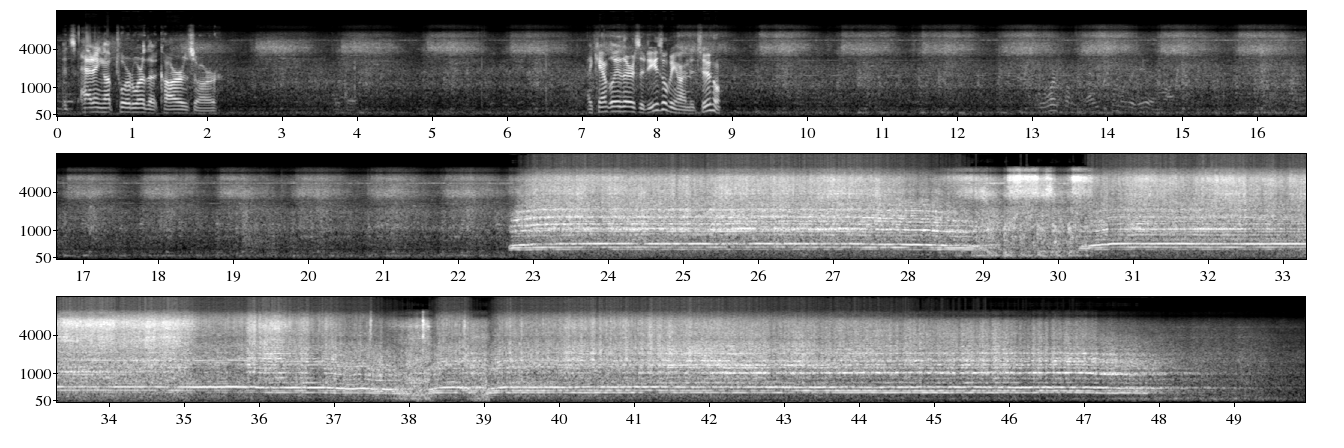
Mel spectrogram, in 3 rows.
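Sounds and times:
running train: 0.0s - 49.9s
steam hiss: 1.8s - 49.4s
steam locomotive chime whistle: 22.7s - 29.2s, 30.2s - 48.6s.

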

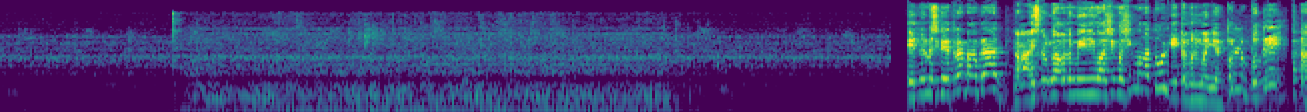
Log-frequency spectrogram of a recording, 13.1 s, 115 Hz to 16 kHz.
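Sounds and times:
washing machine motor humming: 0.1s - 8.9s.

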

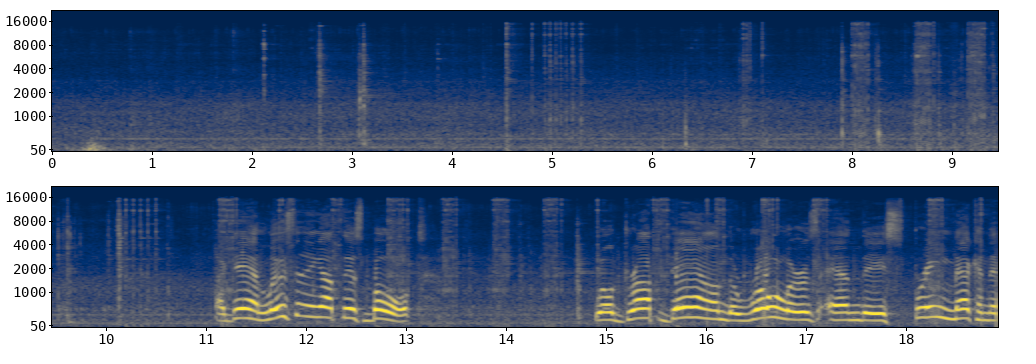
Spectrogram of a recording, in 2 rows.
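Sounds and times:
ratchet wrench clicking: 2.1s - 5.4s, 6.8s - 7.3s, 7.9s - 18.9s.

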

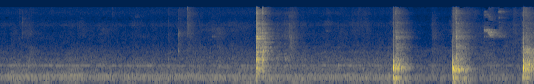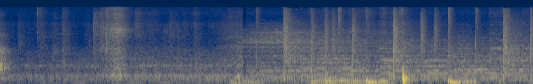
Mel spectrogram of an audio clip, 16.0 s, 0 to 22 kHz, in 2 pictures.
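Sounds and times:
steady low hum: 0.0s - 15.4s.

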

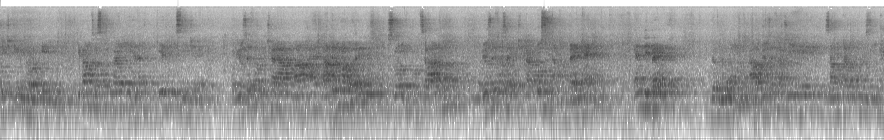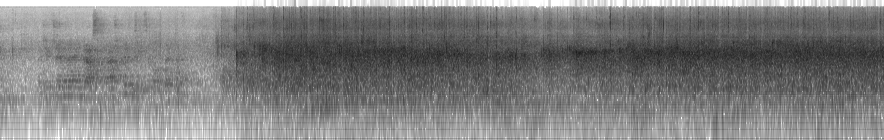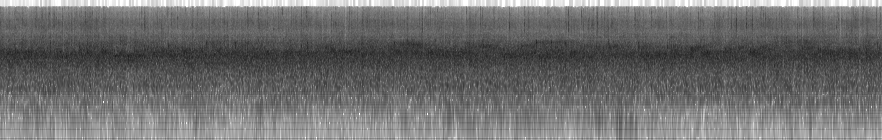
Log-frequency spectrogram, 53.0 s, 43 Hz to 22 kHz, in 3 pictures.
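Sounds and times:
audience applauding: 21.9s - 53.0s.

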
